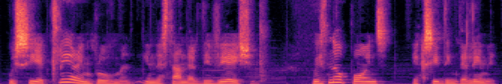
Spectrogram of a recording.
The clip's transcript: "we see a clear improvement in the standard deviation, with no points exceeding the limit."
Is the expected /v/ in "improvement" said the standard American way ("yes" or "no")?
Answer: yes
